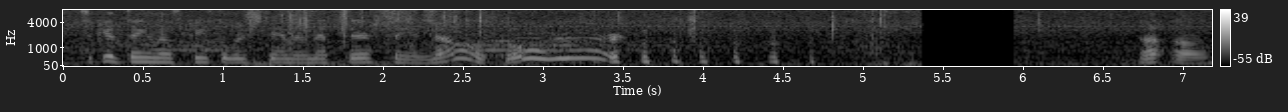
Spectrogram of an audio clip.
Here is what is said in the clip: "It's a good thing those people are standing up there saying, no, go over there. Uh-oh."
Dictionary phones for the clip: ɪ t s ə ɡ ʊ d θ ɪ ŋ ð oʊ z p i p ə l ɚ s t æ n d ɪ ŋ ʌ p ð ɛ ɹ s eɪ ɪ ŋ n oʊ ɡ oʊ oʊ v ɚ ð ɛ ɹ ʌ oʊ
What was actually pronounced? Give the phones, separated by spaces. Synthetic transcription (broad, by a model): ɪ t s ə ɡ ʊ d θ ɪ ŋ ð oʊ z p i p l ɚ s t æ n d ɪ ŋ ʌ p ð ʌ ɹ s eɪ ɪ ŋ n oʊ ɡ oʊ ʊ ɚ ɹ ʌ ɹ ʌ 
